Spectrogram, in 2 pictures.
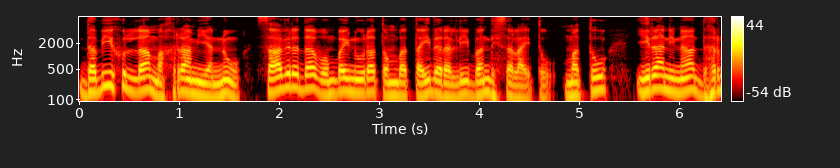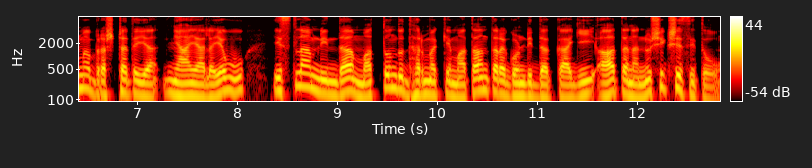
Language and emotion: Kannada, neutral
